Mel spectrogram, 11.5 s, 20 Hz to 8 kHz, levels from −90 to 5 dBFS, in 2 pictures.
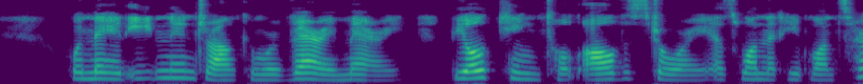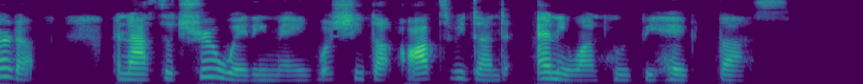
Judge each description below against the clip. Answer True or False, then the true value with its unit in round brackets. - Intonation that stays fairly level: False (3.6 semitones)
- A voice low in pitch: False (195 Hz)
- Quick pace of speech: True (230 wpm)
